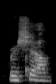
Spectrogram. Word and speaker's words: Rochelle: We're a couple of days away from seeing Brian and Rochelle, right? Did I say it right? Rochelle, yeah.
